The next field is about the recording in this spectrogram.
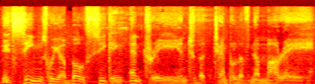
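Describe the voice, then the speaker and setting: An actor playing a stern, resolute warrior adventurer in a video game, grave, purposeful and formal. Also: male voice, a bass voice, big pitch swings, moderate pace, slight background noise, exaggerated voice.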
